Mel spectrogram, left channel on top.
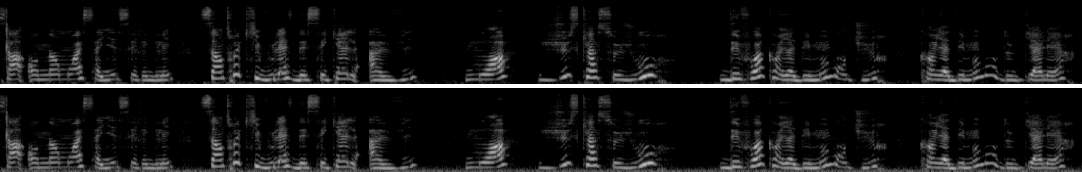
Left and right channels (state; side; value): noise; right; rumble, 18 dB below the sound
